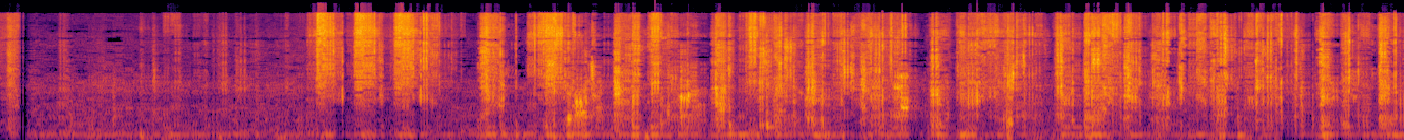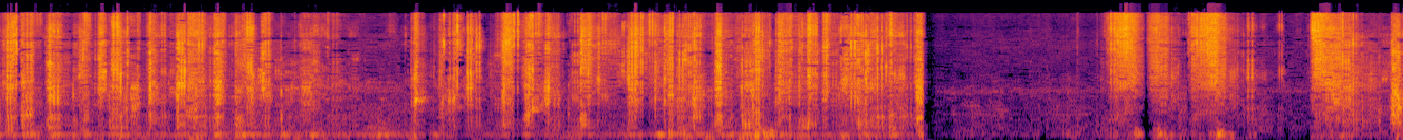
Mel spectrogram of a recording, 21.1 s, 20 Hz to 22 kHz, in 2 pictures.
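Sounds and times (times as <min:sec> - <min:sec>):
slime squishing with wet crackles: 0:02.4 - 0:17.6.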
